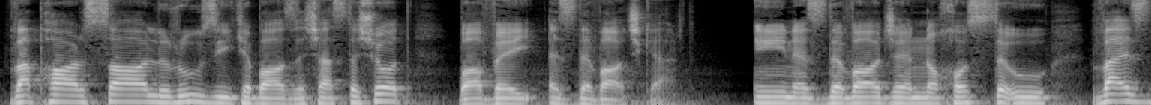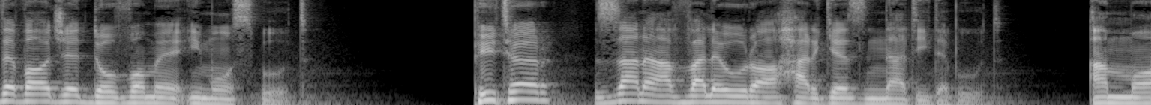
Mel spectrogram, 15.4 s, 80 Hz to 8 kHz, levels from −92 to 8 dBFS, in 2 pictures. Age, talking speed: 30-49, 110 wpm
